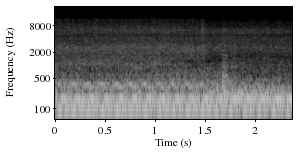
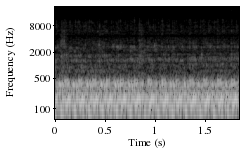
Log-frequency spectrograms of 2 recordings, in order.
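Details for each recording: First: Dodge 360 Magnum V8 truck with new eBay catback, idling before light revs: deep steady burble, even pulses, no rasp or ticking; healthy exhaust tone. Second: Dodge 360 Magnum V8 truck after fitting eBay Performance Curve catback, idling: fast even puffing tick on the exhaust note keeping pace with firing; small leak at a clamped pipe joint, to be retightened.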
